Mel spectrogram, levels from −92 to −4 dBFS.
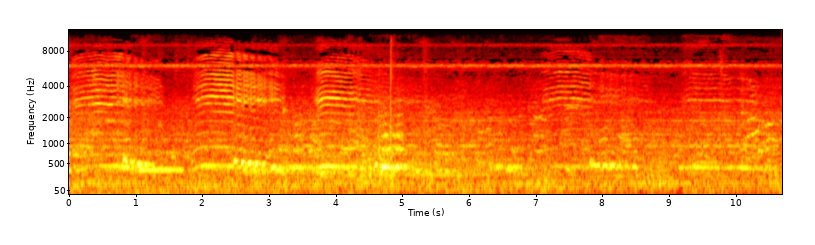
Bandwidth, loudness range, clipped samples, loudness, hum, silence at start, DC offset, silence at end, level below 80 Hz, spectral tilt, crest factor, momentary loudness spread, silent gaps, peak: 11 kHz; 7 LU; under 0.1%; -23 LUFS; none; 0 s; under 0.1%; 0 s; -42 dBFS; -3.5 dB/octave; 20 dB; 10 LU; none; -4 dBFS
